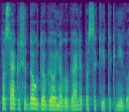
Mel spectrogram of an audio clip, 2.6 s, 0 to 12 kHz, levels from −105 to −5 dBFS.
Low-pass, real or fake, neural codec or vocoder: 10.8 kHz; real; none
